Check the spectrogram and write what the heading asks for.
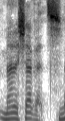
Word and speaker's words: Manischewitz: Manischewitz. – Manischewitz.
